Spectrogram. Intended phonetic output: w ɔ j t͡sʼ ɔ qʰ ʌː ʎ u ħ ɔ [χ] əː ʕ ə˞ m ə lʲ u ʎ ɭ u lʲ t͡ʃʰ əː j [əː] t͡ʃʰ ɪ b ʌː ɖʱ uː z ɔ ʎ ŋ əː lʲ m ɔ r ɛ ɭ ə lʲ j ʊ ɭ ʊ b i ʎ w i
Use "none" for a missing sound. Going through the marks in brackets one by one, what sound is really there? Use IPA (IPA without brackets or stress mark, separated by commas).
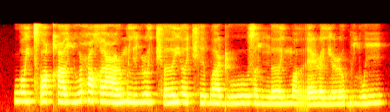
χ, əː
